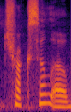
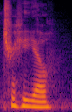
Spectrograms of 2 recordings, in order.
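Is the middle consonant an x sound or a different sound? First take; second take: x sound; different sound. First: The middle consonant is pronounced as an x. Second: The middle consonant is not pronounced as an x. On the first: This is how the family name is said. The speaker calls it right. "you pronounce the X and the L's" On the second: This is how most people say the name. The speaker calls it wrong. "everybody wants to say Trujillo"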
